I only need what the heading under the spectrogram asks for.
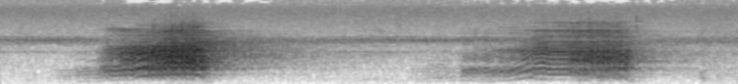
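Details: Green-winged macaws, several together, descending along vines while calling: two grating, nasal squawks about two seconds apart, the first louder and harsher, with a thin constant hum behind them.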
